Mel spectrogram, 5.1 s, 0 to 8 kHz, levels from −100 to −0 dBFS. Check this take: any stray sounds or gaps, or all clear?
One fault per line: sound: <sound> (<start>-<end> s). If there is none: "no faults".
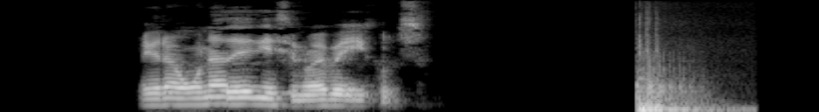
sound: thud (4.0-4.7 s)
